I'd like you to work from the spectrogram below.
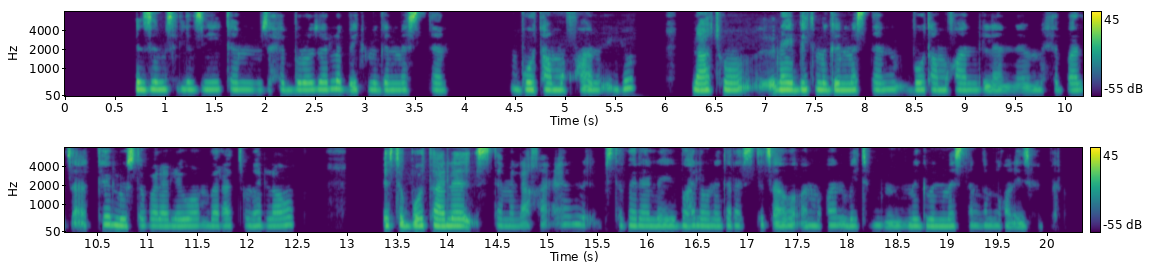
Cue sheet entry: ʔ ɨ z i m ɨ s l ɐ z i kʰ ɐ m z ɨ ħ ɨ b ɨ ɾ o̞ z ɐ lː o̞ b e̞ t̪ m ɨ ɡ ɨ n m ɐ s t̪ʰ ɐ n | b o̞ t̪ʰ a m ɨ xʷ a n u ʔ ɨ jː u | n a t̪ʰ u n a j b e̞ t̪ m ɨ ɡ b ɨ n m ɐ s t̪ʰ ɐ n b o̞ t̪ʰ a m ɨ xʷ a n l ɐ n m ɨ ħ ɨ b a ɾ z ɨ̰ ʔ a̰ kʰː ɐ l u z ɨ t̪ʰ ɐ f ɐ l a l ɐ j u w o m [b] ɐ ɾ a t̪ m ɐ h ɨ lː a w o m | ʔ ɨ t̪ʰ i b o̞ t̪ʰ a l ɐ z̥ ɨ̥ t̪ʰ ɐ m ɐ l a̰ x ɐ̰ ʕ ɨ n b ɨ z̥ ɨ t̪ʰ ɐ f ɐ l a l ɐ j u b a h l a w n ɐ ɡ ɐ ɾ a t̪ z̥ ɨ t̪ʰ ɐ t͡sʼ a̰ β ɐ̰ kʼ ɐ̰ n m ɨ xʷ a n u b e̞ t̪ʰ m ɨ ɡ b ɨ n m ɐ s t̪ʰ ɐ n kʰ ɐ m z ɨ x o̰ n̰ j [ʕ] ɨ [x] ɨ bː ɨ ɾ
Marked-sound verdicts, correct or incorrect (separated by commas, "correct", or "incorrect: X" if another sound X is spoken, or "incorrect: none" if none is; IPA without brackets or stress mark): correct, incorrect: z, incorrect: ħ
